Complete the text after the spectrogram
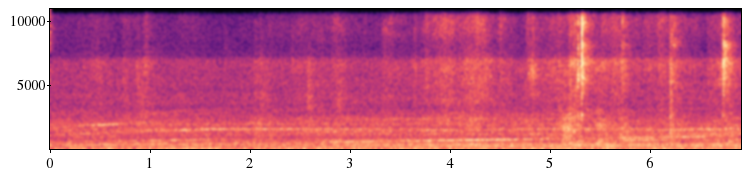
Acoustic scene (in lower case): subway train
